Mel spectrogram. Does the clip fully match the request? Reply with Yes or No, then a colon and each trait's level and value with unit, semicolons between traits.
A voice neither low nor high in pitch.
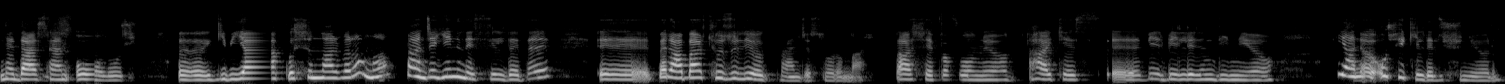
No: high, 235 Hz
